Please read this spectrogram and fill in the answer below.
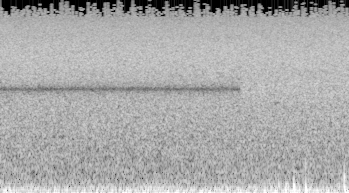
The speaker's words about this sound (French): Vous entendez la fréquence qui sort là? C'est le même bruit rose que tout à l'heure. Mais en écoutant le son échancré, on a augmenté la sensibilité des neurones qui codent pour cette fréquence.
